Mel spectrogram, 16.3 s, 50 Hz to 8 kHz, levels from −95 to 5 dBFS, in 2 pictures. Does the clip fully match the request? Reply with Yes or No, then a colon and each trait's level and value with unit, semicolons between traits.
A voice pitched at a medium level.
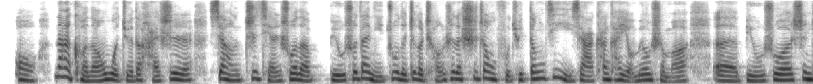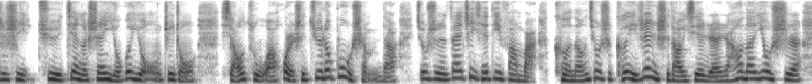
No: high, 205 Hz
